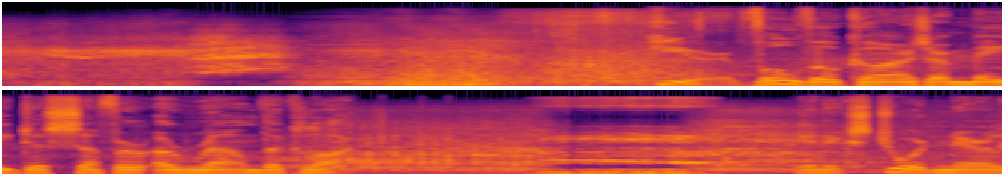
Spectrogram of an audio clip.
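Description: A car engine revs hard as the car speeds past.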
